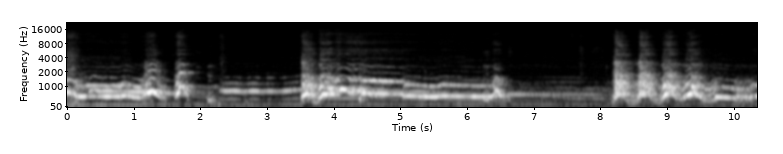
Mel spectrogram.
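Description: A corgi gives drawn-out, wavering howls that slide up and down, mixed with quick high yips. Wolf howls from a television play at the same time over a low steady hum.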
